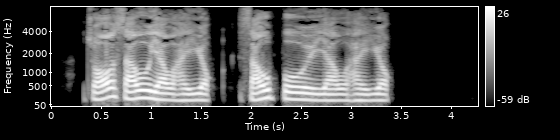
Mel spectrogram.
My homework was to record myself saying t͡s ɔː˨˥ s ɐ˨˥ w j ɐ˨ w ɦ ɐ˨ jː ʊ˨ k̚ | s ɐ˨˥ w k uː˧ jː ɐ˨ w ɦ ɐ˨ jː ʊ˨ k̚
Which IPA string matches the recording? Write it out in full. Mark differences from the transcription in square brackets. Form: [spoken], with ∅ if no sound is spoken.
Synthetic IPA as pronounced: t͡s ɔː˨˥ s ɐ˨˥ w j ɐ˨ w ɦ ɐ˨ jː ʊ˨ k̚ | s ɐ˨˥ w [p] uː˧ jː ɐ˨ w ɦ ɐ˨ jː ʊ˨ k̚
